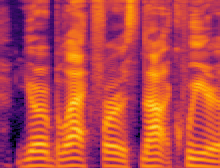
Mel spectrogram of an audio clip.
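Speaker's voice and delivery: ordinary talk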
